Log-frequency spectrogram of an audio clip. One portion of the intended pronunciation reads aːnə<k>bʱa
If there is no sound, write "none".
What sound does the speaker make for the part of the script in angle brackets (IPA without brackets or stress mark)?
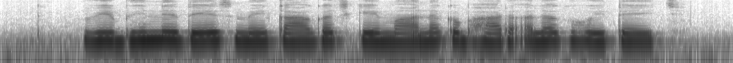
k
